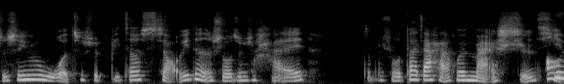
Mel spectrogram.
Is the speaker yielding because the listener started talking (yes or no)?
yes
